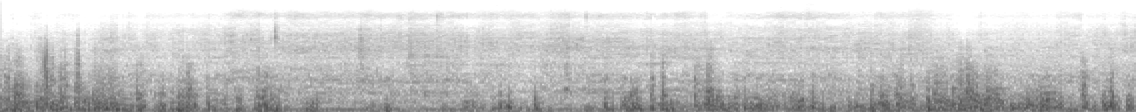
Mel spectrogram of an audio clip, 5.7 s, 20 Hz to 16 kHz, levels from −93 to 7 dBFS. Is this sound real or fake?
fake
